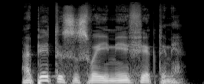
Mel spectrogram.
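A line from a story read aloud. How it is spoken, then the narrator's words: Grumbled. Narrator (Russian): буркнул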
